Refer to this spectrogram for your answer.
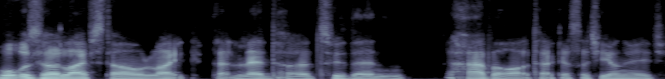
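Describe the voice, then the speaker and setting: A man's monotone, flat delivery in a London accent against a quiet background. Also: medium pitch for a man, moderate pace. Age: 30s. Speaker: podcast host. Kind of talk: interview conversation.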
